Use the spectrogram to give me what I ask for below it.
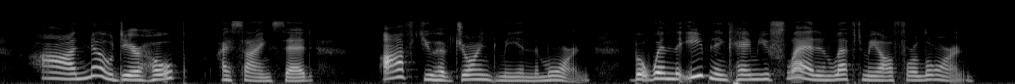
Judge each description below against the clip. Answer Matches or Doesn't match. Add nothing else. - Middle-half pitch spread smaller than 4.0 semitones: Doesn't match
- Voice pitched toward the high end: Matches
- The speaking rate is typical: Matches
